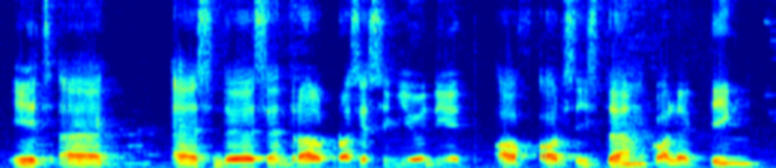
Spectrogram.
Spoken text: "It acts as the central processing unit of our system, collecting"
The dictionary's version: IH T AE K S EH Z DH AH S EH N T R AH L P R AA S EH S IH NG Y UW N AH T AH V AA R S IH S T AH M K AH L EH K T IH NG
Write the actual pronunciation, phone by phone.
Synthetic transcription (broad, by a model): T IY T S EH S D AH S EH N T R AH L P R AA S EH S IH NG Y UW N AH T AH F AA R S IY S T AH M K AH L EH K T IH NG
